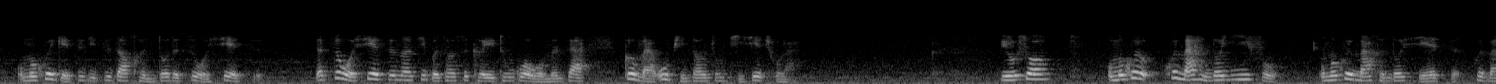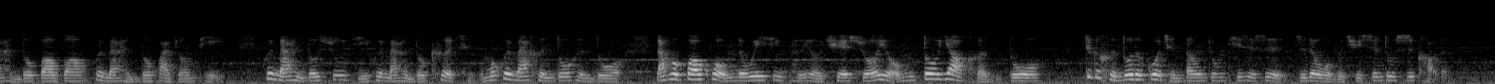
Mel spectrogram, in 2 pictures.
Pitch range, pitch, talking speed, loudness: 150-215 Hz, 175 Hz, 275 characters per minute, -29 LUFS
